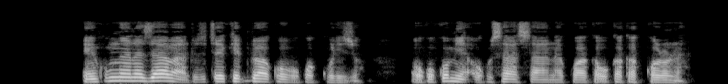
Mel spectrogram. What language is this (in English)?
Ganda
